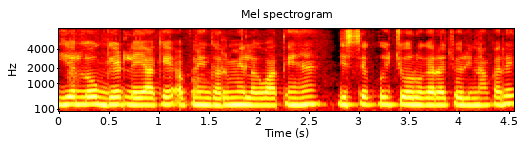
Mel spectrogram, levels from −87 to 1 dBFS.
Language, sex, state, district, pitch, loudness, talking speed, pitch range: Hindi, male, Uttar Pradesh, Budaun, 220 Hz, -13 LUFS, 225 wpm, 210-225 Hz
